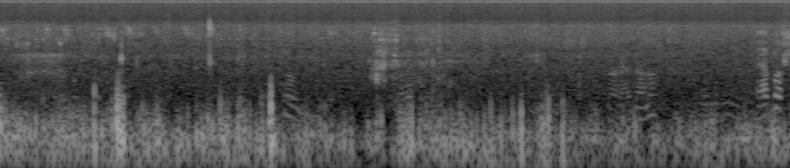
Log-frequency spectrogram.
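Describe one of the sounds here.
Water sloshes around legs wading in a shallow river.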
